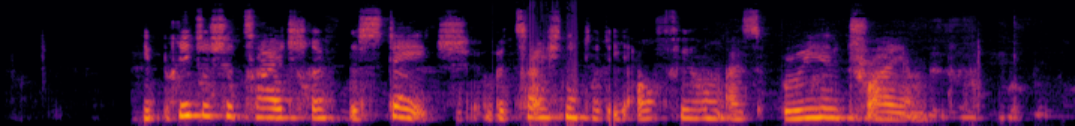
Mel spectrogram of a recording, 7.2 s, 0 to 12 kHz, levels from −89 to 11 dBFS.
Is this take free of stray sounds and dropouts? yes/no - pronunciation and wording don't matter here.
no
